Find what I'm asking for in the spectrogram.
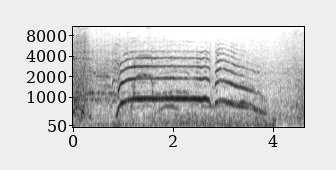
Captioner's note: all screaming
